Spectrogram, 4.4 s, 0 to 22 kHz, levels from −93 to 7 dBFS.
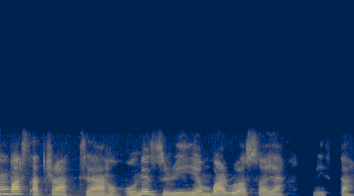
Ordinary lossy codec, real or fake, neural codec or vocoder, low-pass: Opus, 32 kbps; real; none; 7.2 kHz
